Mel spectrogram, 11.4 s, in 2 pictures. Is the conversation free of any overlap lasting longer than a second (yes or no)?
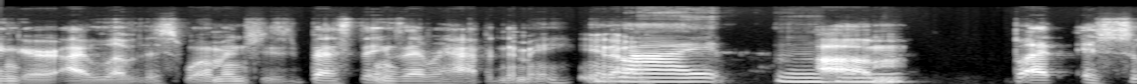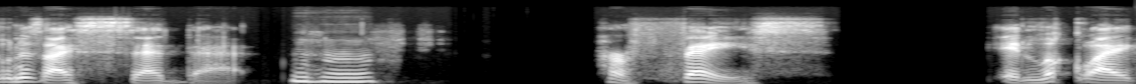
yes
